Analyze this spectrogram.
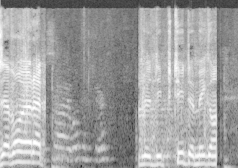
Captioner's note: speaking French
